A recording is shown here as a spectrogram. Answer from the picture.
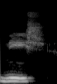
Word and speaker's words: niche: And I know some people pronounce it niche. It goes either way. You can look it up in the dictionary. So niche or niche, whatever it is that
